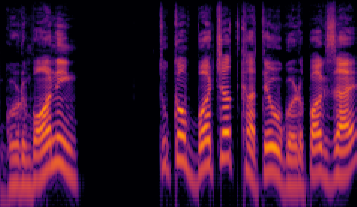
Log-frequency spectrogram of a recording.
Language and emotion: Goan Konkani, happy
